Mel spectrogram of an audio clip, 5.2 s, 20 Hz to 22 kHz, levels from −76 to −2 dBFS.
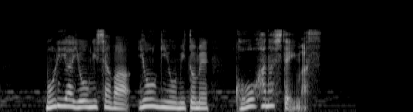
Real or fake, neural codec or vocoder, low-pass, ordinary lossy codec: real; none; 7.2 kHz; none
